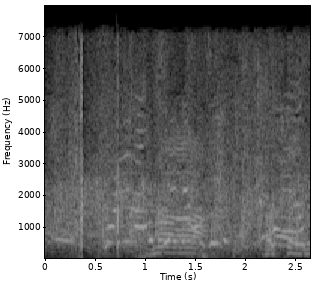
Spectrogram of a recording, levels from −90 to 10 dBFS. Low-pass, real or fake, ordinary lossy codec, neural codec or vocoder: 7.2 kHz; real; AAC, 32 kbps; none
